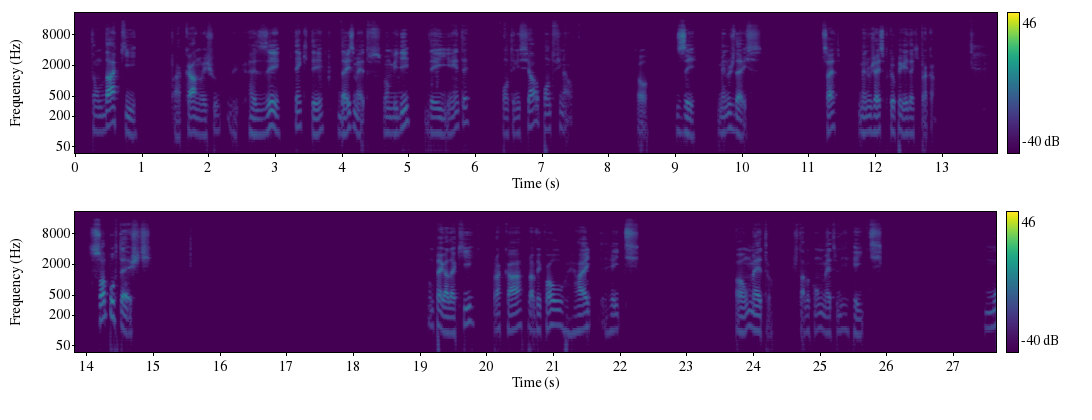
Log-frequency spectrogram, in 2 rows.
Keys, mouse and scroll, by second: 3.5 Escape, 3.6 Escape, 4.6 d, 5.1 i, 5.2 Return, 6.3 click, 7.3 click, 16.8-17.8 typing, 19.7 click, 22.0 click, 25.1 click, 25.5 click.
